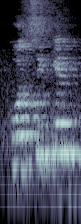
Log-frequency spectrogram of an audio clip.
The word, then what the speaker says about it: cosec: कोसेकेंट इसकी पूरी spelling है, और शॉर्टकट में मैं चाहूंगा कि आप इसको कोसेक पढ़ें, क्योंकि कोसेक ही लिखा हुआ है, आप कोसेक थीटा ही पढ़ेंगे।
